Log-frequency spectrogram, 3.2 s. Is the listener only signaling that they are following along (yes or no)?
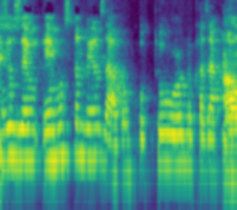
no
